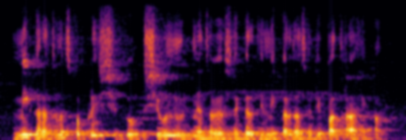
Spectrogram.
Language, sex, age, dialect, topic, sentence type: Marathi, male, 25-30, Standard Marathi, banking, question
